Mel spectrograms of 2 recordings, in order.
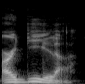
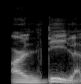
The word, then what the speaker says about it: Ardila: Today we have Ardila, but the correct way to say it, which for some reason is hard for my Kentucky tongue, is Ardila. Ardila. There's like that rolling R. I think you got that it. rolling R from from a Spanish.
